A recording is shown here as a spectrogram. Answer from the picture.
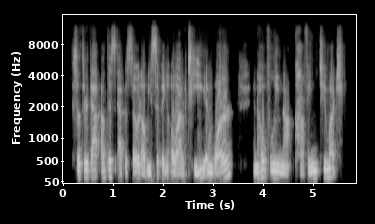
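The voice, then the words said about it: Hoarse, froggy voice. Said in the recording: “if you hear in my voice significant frog, it is because I have been dealing with bronchitis”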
